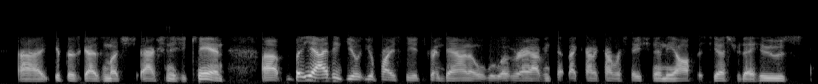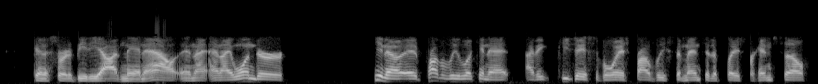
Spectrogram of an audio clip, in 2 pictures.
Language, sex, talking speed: English, male, 240 wpm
